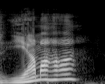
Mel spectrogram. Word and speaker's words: Yamaha: Sea-Doo, Can-Am Beta, KTM Polaris, and of course, is it pronounced Yamaha? – That's it. Nailed it.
